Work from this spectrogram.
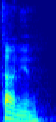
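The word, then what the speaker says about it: Tonyan: yeah robert tunian yeah if you want it to be pronounced tonion spell it right this is waiting on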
